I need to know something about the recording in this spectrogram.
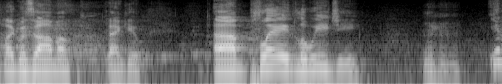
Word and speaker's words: Leguizamo: Leguizamo. Leguizamo.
